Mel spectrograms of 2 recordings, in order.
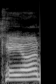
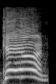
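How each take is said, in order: First: The word is said at normal volume. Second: The word is shouted loudly. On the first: It names the first season. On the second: It names the second season.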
